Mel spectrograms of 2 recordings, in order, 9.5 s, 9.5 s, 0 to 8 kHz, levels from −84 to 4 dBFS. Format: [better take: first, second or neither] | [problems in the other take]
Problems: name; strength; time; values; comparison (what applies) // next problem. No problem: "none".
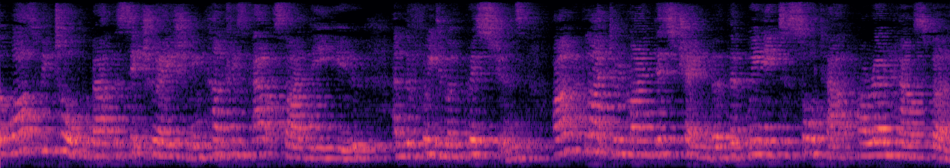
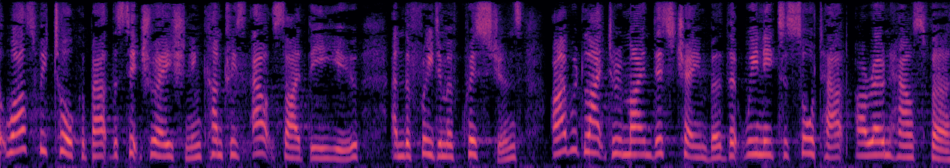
second | room echo; dies away in 1.1 s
